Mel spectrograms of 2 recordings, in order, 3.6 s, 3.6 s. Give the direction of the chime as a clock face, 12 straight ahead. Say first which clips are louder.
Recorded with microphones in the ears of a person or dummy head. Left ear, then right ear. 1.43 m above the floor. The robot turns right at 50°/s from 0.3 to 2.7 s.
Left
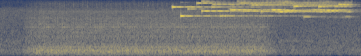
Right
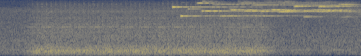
Left 10 dB; 10 o'clock.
